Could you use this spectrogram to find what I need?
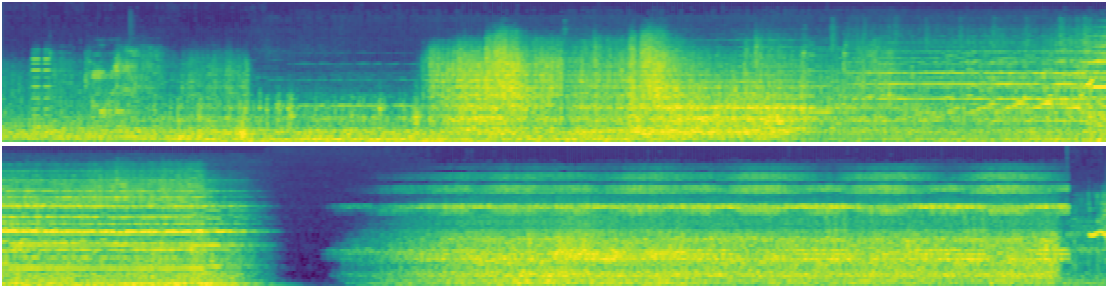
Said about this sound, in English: Must be shockwaves from the storm.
